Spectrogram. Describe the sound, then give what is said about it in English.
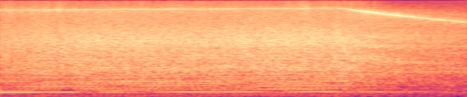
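A Duramax diesel truck engine roars at high revs during a pull on a dyno at a competition event, loud, with a steady droning pitch and a thin high whine above it, easing off slightly near the end. No talking. “Already our second Duramax of the day.”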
